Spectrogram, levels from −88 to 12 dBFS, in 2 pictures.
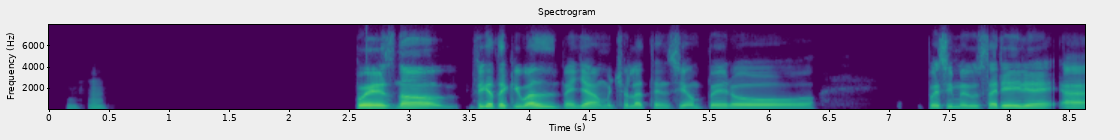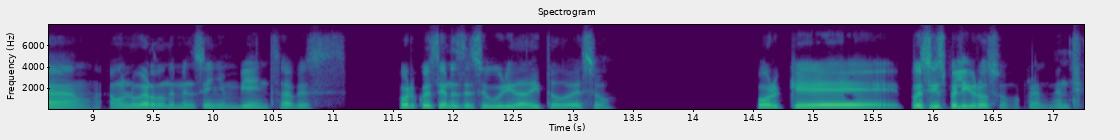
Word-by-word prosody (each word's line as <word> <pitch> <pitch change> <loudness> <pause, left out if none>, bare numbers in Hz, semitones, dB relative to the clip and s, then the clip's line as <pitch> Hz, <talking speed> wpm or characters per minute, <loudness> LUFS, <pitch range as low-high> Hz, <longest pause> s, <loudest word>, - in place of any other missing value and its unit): Ujú. 120 -2 -16 2.1
Pues 145 -2 +8
no, 145 -2 +4
fíjate 155 -1 +4
que 140 - -5
igual 145 -1 +4
me 125 -1 -1
llama 135 +3 +3
mucho 140 -1 -8
la 125 - +2
atención, 125 +6 -5
pero 115 -4 0 0.9
pues 135 -1 0
sí 140 - -3
me 140 0 -2
gustaría 135 0 +2
ir, 135 - +3
eh, 130 -2 +2
a 115 -1 -2
a 130 - -12
un 120 0 -8
lugar 125 0 -3
donde 125 -1 -9
me 110 - -13
enseñen 110 -1 -12
bien, 120 -1 -8
¿sabes? 115 0 -13 0.4
Por 130 0 -3
cuestiones 135 0 -4
de 130 - -7
seguridad 120 +2 -6
y 125 - -6
todo 120 +1 -9
eso. 110 -4 -10 1.2
Porque 115 -1 -1
pues 150 -1 -1
sí, 160 - -1
es 155 - -6
peligroso 125 -6 -4
realmente, 115 +1 -15
125 Hz, 140 wpm, -21 LUFS, 115-135 Hz, 2.1 s, Pues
